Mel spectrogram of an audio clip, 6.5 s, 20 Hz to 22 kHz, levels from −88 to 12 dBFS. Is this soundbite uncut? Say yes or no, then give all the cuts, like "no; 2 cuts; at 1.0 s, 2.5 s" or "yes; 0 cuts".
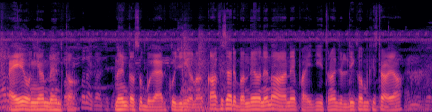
yes; 0 cuts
